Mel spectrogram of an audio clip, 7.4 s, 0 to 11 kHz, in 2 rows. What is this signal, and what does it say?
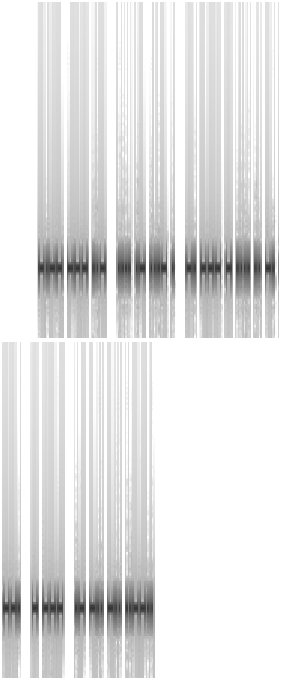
Morse code, heard as a keyed tone, about 50 wpm, 700 Hz. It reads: YOU HAVE NOTHING TO ADD?
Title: Sentences from Top 1000 Words - Review Part 1 - 50wpm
